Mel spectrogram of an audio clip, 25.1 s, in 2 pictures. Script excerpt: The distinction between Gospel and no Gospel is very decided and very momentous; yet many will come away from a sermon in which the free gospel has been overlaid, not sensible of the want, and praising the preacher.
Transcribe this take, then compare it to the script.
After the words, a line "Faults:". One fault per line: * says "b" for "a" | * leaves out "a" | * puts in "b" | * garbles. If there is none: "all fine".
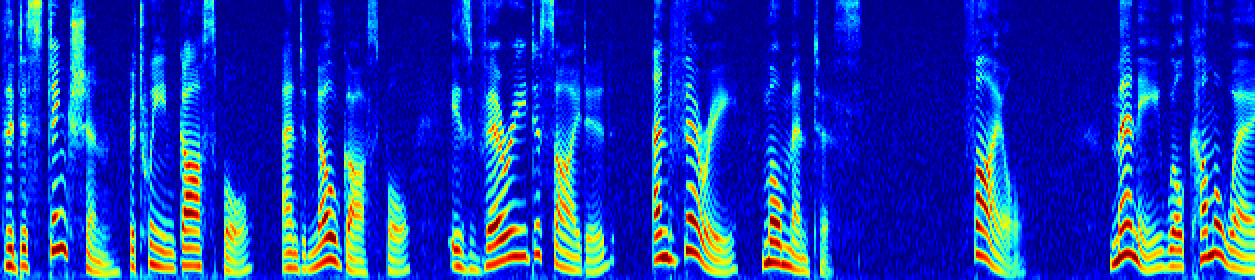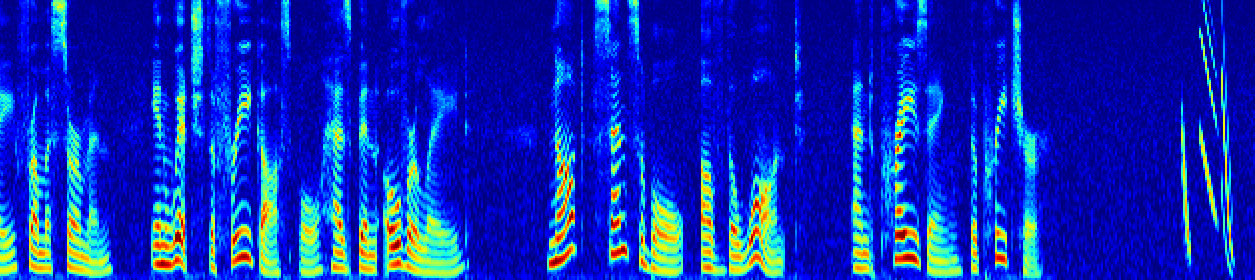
The distinction between Gospel and no Gospel is very decided and very momentous; file many will come away from a sermon in which the free gospel has been overlaid, not sensible of the want, and praising the preacher.
Faults:
* says "file" for "yet"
